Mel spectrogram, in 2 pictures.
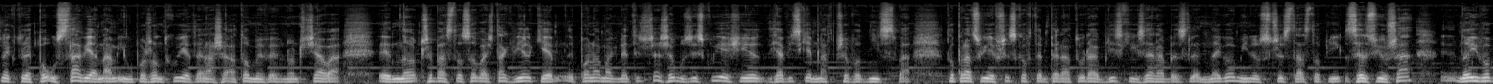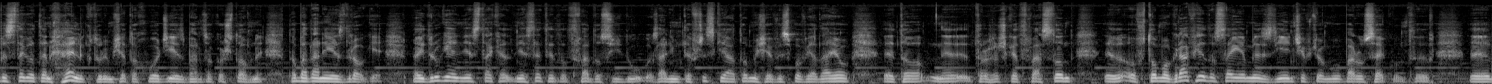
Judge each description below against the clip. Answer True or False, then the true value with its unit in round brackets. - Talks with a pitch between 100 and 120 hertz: False (140 Hz)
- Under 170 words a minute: True (160 wpm)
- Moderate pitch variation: False (2.3 semitones)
